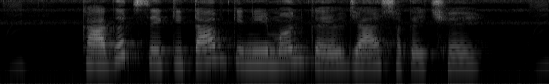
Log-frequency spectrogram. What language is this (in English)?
Maithili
